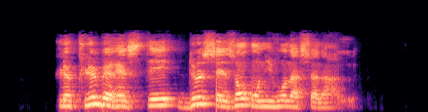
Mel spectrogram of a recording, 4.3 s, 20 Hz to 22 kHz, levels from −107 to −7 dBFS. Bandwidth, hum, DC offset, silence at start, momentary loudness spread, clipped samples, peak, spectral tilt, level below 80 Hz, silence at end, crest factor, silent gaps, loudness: 7.8 kHz; none; under 0.1%; 0.6 s; 8 LU; under 0.1%; -2 dBFS; -4.5 dB/octave; -54 dBFS; 0.85 s; 16 dB; none; -14 LUFS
